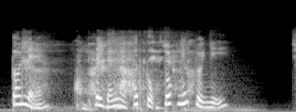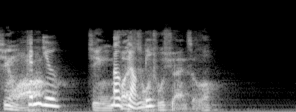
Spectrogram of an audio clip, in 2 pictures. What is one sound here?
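A man speaks slowly and gravely, close by.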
